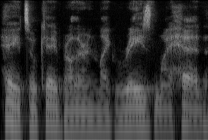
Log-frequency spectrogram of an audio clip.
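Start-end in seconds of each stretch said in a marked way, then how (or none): 0.0-1.0 mock soft, little, angelic sweet voice. Retelling a voice heard with head in the bucket: imitating a little angelic voice. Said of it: "the same little, like, angelic voice is like".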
